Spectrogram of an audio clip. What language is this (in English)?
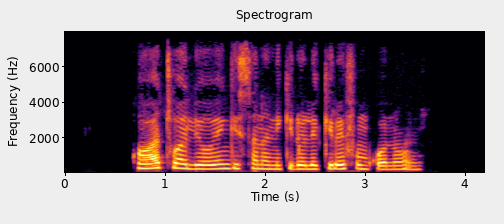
Swahili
